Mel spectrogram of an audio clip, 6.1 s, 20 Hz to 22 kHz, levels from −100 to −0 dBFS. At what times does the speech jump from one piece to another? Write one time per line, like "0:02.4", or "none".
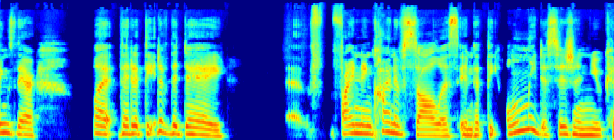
0:01.6
0:03.7
0:04.7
